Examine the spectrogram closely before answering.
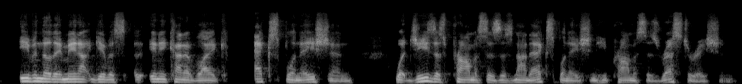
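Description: This man has an unremarkable speaking voice with an American accent and a fairly low pitch. He speaks at a fairly quick pace with lively intonation. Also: quiet background. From US South, Birmingham, Alabama. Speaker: pastor. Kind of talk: interview testimony.

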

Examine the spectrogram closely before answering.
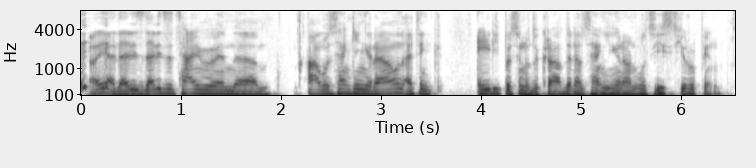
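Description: At a very fast pace, a man with a medium pitch keeps his loudness very even and his intonation fairly even. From India (west). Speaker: food truck owner and cooking teacher. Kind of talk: casual interview chat. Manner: friendly, laughs often.

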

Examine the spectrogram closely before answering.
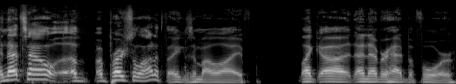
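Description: In a Southern US accent, a man of medium pitch speaks at a moderate pace with very wide pitch swings, on a very clean recording with a silent background. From US South (Tennessee, then Jackson, Mississippi). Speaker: person in addiction recovery. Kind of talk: personal testimony.

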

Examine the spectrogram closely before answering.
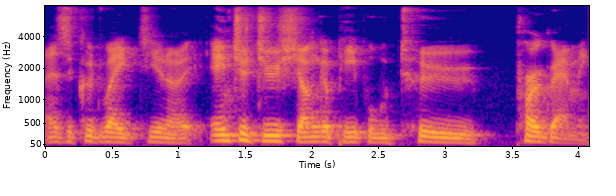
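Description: On a very clean recording with a silent background, a man with a plain, everyday voice speaks at a moderate pace, his fairly low pitch showing ordinary pitch variation. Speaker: podcast co-host. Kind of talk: casual chat.

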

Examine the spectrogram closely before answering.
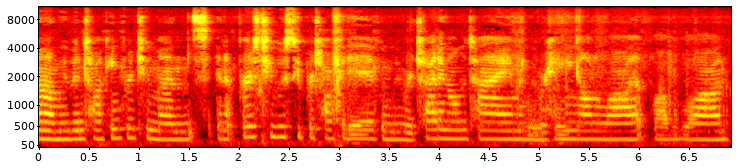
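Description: Moving at a fairly quick pace, a woman speaks with noticeable background noise behind her. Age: 20s. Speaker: paramedic student. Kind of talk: submitted video question.

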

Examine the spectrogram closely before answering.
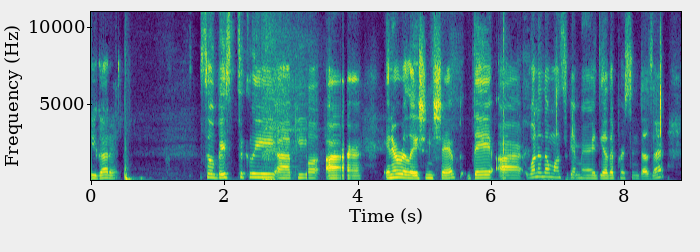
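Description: A woman speaks in a normal speaking voice at a medium pitch. Her pace is moderate and her intonation fairly even. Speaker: audience participant sharing context. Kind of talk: casual chat. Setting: live audio room, unmuted from audience.

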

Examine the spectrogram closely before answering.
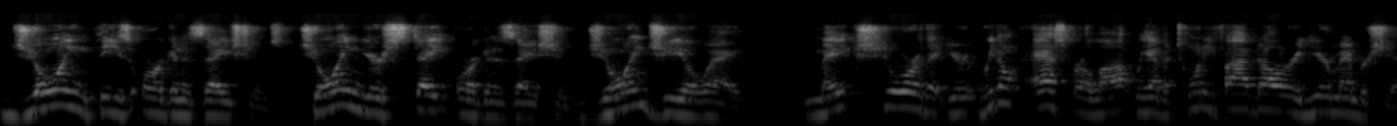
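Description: Speaking fairly slowly with a Southern US accent, a man with a fairly high voice uses lively intonation. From Tennessee. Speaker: gun-rights organization director. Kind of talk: interview.

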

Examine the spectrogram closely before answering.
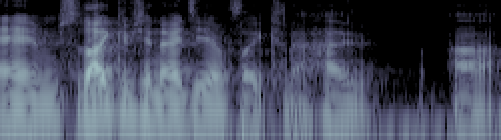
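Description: Speaking with a Scottish accent, a man has a medium pitch. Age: 20s. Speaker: luxury accessory designer and former golfer. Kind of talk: casual interview. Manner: animated.

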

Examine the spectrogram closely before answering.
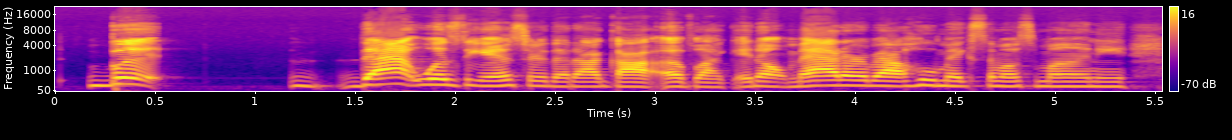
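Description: A woman talks at a fairly quick pace in a normal speaking voice with a medium pitch. Her intonation is fairly even, and the recording is very clean with a silent background. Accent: American. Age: 20s. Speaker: podcast co-host. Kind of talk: casual chat.

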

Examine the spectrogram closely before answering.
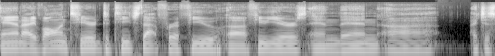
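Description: This very clean recording has a silent background. A fairly low-voiced man talks in an American accent. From southern Utah, US. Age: middle-aged. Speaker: shooting range owner and prevention specialist. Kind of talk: interview. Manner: halting.

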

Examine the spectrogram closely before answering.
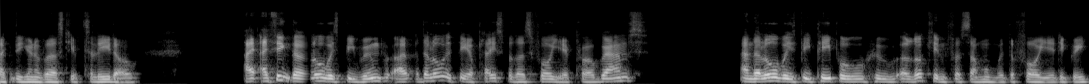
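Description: A man talks at a very fast pace with a southern English accent and a medium pitch. His pitch varies in an ordinary way against a quiet background. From London, England. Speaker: university dean. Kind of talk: interview. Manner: halting.

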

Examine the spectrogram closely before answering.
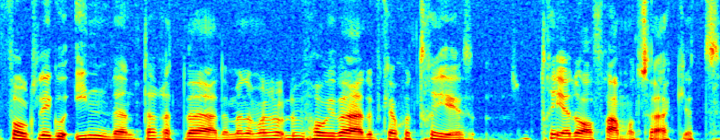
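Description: A man with an ordinary speaking voice talks at a moderate pace with a fairly high pitch and fairly even intonation. The recording is very clean with a silent background and a dry, close sound with no echo. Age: 40s. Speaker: sailor, small business owner. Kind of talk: interview. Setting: studio.

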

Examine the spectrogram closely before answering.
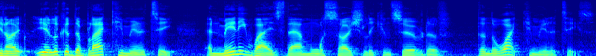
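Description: Against a quiet background, a man with a New Zealand accent speaks fairly quickly at a fairly low pitch with lively intonation. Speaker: author and political activist. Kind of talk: interview. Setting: studio.

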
